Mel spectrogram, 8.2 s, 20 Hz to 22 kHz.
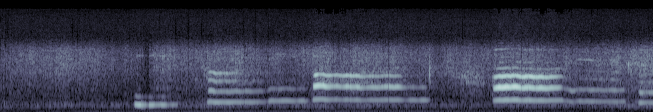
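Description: A woman humming a slow hymn tune without words, in long held notes that begin about two seconds in. The sound has the narrow, muffled quality of a 1940s radio-drama recording.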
